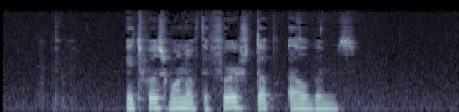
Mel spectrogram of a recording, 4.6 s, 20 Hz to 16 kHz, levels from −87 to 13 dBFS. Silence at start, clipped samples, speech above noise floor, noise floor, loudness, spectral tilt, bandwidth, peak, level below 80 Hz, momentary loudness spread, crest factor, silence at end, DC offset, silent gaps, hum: 1.25 s; under 0.1%; 37 dB; -55 dBFS; -18 LUFS; -6 dB/octave; 11.5 kHz; -2 dBFS; -50 dBFS; 11 LU; 18 dB; 1.05 s; under 0.1%; none; none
